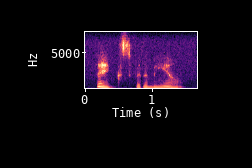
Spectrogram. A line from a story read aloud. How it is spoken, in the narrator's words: she whispers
